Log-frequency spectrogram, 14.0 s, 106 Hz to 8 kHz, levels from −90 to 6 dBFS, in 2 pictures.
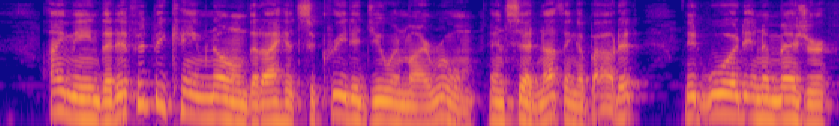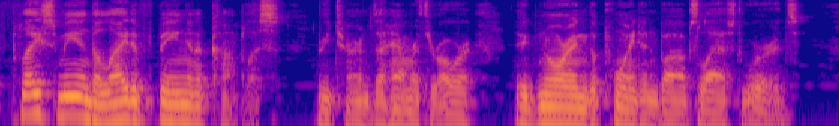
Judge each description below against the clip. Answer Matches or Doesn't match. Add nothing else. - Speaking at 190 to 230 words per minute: Matches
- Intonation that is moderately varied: Doesn't match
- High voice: Doesn't match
